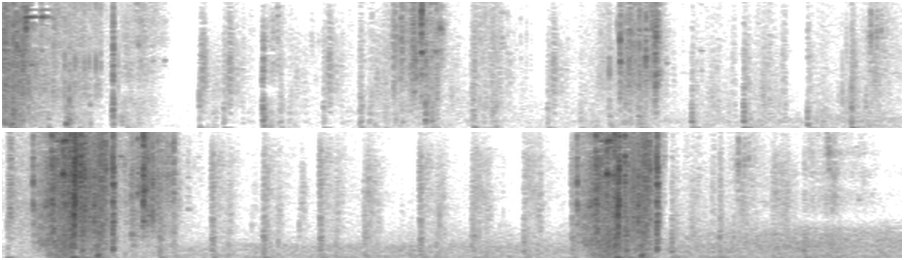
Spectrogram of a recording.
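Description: Footsteps patter quickly over the ground.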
